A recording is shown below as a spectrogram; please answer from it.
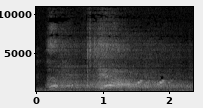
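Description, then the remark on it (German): A sudden rushing gust of wind swells up and sustains as Revali's Gale is used in a Zelda video game, a bright airy whoosh with a second surge partway through, loud, launching the player skyward near a stable. “Wir setzen Rivalis Sturm ein.”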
